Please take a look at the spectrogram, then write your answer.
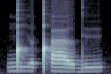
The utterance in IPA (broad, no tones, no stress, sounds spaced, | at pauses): ŋ͡ǃ i ə̯ ǃʰ a ə̯ d y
